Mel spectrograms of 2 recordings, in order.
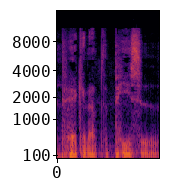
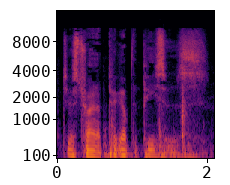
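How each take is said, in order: First: Low, lingering radio delivery; smooth radio voice. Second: Radio voice. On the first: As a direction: lean into the deep DJ tone. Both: Shown as a demonstration. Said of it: "It's my radio voice".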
